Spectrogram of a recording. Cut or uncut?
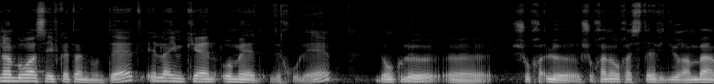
cut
